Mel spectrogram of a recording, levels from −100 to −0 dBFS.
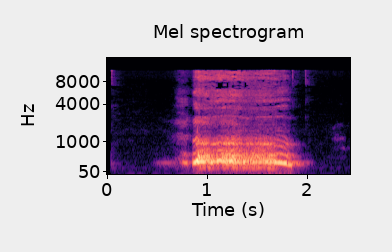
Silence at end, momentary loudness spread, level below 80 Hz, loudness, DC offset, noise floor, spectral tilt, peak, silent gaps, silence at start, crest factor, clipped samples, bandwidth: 0.5 s; 8 LU; -62 dBFS; -15 LUFS; under 0.1%; -65 dBFS; -5.5 dB/octave; 0 dBFS; none; 0.75 s; 18 dB; under 0.1%; 11.5 kHz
